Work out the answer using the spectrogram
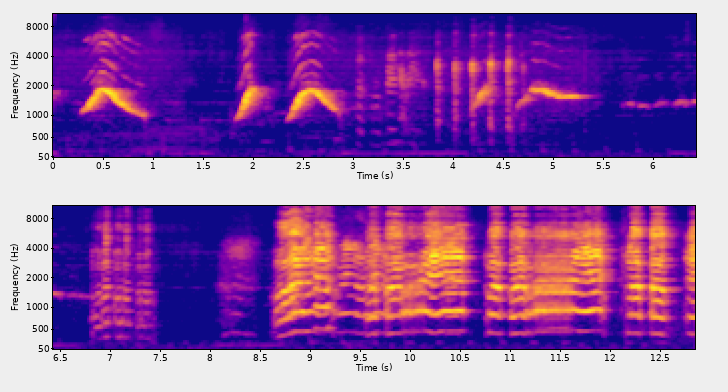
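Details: Amazon parrot kept as a pet, making noise outside while drying off after a shower on a sunny day: several rising-then-falling whistled notes and a flat steady whistle, followed by loud, harsh, voice-like squawking phrases.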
